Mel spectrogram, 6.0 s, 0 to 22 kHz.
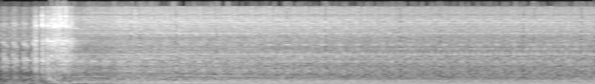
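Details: Ford F550 Lariat 6.0 PowerStroke, manual, after rebuild with fresh engine, turbo, harness and balanced injectors: catches quickly and settles into a smooth, steady diesel idle with no knocks or misses.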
